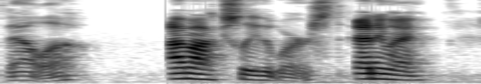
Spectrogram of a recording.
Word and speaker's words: Vela: series by Vela Roth I've been calling her Villa and it's pronounced Vela I'm actually the worst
